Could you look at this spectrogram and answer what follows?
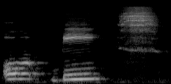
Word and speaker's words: obese: Obese. Obese. Ah. E sound should be highlighted. Obese.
